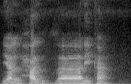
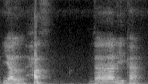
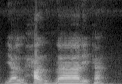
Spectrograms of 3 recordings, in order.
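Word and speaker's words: يَلْهَثْ ذَٰلِكَ: Membacanya yalhazalika ya. Jadi bukan yalhaz dzalika, tapi dia langsung ke za, yalhazalika.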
